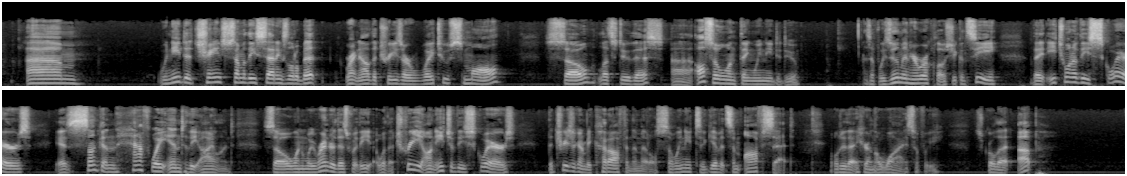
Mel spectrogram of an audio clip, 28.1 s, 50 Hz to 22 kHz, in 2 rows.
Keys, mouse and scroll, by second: 0.0 middle click, 3.7 middle click, 6.8-7.9 scroll down 3, 8.7-9.1 scroll up 4, 9.8 scroll up 2, 10.3 shift+middle click, 11.1-11.5 scroll up 2, 11.5 shift+middle click, 12.0 middle click, 12.8 shift+middle click, 13.5 middle click, 25.0 click.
